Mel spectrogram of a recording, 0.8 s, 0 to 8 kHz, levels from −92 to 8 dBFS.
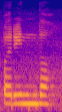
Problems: none marked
